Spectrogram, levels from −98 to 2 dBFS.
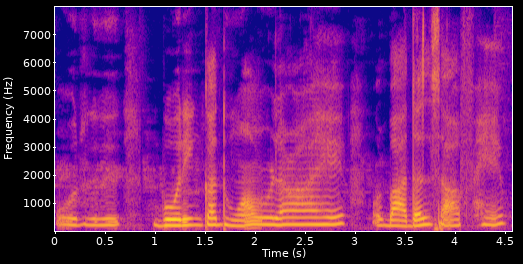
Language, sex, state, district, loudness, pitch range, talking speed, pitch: Hindi, female, Madhya Pradesh, Dhar, -16 LUFS, 215-245 Hz, 145 wpm, 235 Hz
